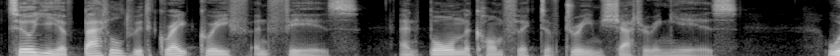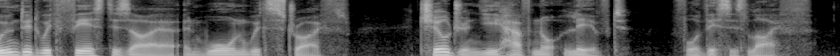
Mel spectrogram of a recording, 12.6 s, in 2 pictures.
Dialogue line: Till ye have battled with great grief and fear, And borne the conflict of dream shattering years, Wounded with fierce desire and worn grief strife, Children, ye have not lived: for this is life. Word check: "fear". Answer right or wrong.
wrong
